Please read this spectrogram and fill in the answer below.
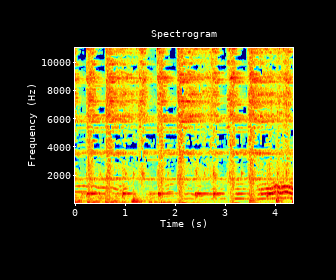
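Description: Kirtan music: small hand cymbals clashing in a steady beat about twice a second, under a woman's sung melody line and a steady held note.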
